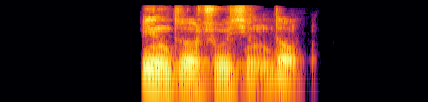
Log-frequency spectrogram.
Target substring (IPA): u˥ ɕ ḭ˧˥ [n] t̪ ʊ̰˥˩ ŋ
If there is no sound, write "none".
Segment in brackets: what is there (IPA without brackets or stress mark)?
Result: ŋ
